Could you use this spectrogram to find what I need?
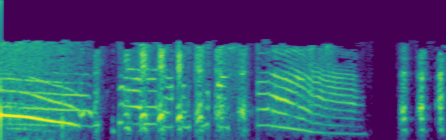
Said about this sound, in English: So let's take a big breath, and I want you to make some sound. And if you're at home, I want you to yell.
